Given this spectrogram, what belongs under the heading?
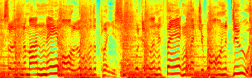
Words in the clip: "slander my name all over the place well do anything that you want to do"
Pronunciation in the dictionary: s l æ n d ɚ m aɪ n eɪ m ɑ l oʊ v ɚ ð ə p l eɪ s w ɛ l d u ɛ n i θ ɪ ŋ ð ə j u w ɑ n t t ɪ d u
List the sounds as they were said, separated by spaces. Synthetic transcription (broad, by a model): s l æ n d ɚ m aɪ n eɪ m ɑ l oʊ v ɚ ð ə p l eɪ s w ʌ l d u ɛ n i θ ɪ ŋ ð ə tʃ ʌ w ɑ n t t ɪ d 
